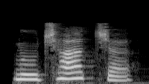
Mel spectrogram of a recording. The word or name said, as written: muchacha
